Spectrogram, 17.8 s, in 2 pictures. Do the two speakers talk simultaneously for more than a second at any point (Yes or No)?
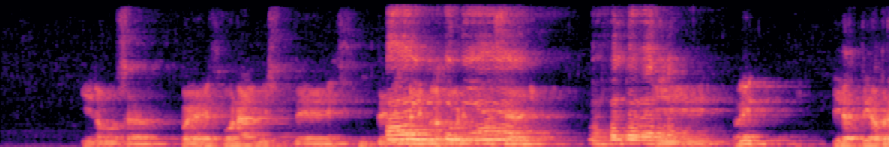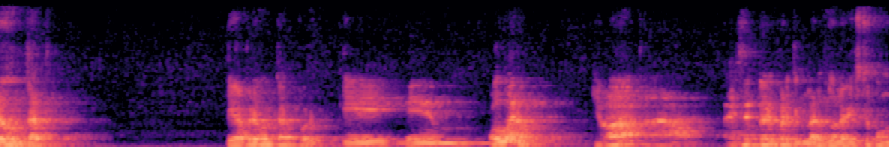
Yes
